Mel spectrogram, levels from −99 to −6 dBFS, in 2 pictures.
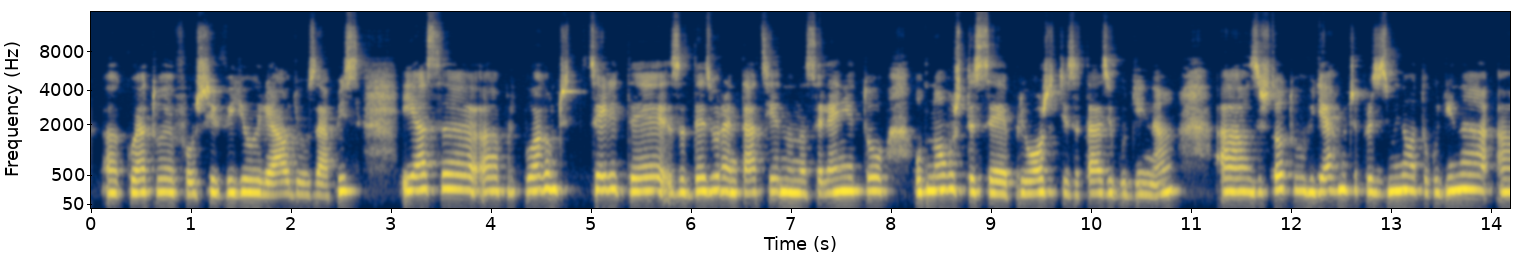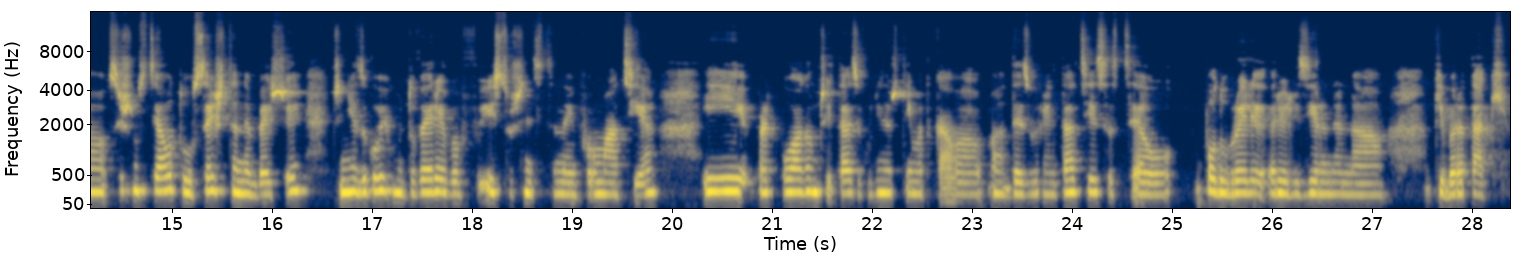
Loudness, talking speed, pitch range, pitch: -15 LUFS, 120 wpm, 190-225 Hz, 210 Hz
